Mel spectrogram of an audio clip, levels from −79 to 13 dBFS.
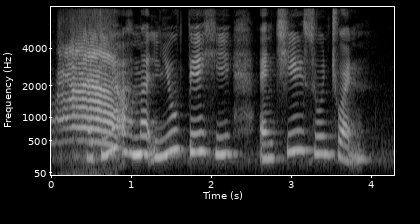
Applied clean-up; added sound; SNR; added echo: none; Meow; 2 dB; none.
